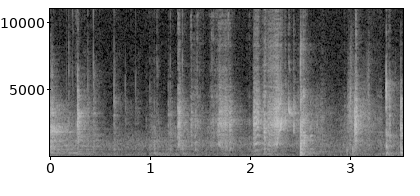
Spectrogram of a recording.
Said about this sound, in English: So I'm just going to throw the chain on. Sprocket here real quick.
